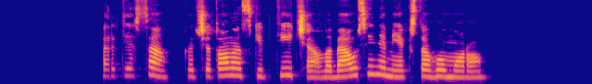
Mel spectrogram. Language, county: Lithuanian, Alytus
